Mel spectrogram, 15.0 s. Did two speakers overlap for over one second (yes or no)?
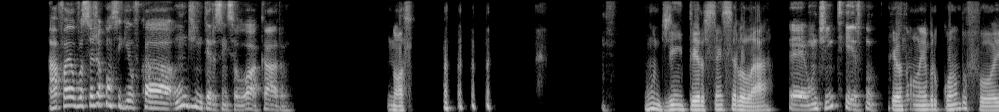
no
